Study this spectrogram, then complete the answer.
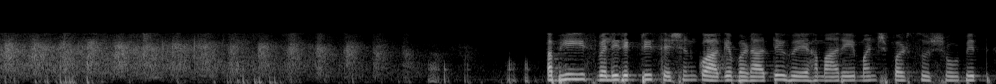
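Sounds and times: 
crowd applauding: 0.0 - 4.6
speech: 5.5 - 9.9.

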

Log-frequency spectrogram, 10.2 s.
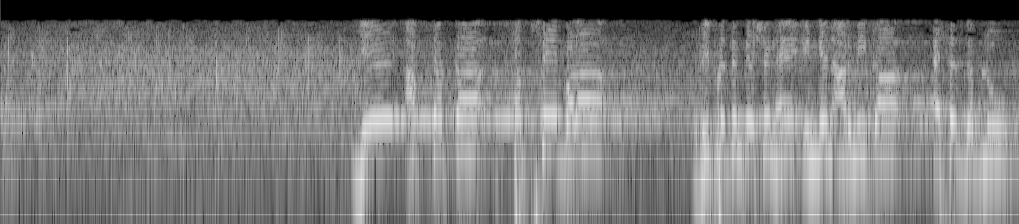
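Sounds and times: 
loud audience applause: 0.0 - 3.6
speech: 3.5 - 6.2, 6.9 - 10.1.

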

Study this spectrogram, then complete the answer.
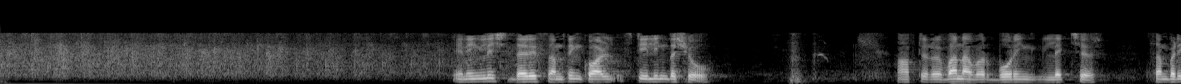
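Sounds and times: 
audience clapping: 0.0 - 5.6
speech: 4.5 - 7.2, 9.0 - 11.8.

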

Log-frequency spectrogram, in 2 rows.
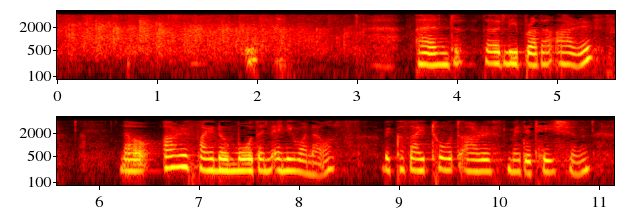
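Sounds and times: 
audience applause: 0.0 - 3.3
speech: 3.6 - 5.6, 6.2 - 11.1.

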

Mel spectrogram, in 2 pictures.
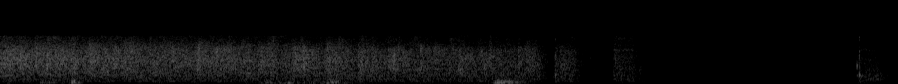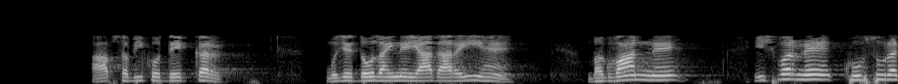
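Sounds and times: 
audience applause welcoming a speaker: 0.0 - 6.3
quiet room noise: 0.0 - 17.9
speech: 9.9 - 11.3, 12.2 - 14.2, 14.8 - 15.9, 16.5 - 17.9.

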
